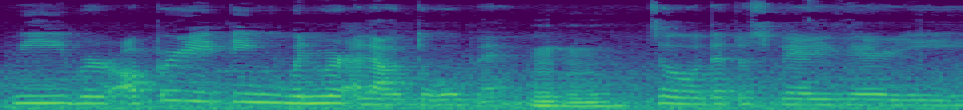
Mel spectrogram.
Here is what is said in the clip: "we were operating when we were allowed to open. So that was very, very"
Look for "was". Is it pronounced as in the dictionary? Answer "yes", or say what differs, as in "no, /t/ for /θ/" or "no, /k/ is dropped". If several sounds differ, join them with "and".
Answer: no, /s/ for /z/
